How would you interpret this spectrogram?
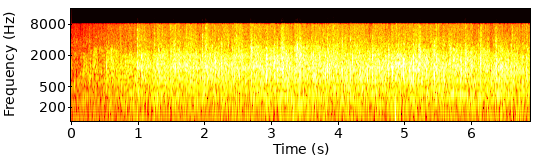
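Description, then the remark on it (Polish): Sustained applause from a large audience in the Polish Sejm (parliament) following Korwin-Mikke's speech, a dense wash of many hands clapping that swells in the first second and then holds steady and loud, with no one speaking over it. “Sądząc z oklasków, nie muszę tego uzasadniać.”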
